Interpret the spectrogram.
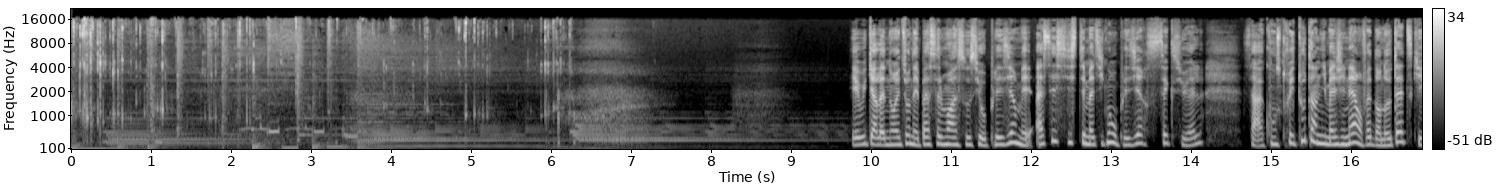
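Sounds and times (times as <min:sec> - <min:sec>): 
crisp crunching bite into a chocolate-coated ice cream bar: 0:00.0 - 0:06.4
wet chewing and squishy mouth sounds: 0:00.0 - 0:06.4
speech: 0:09.8 - 0:16.8.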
